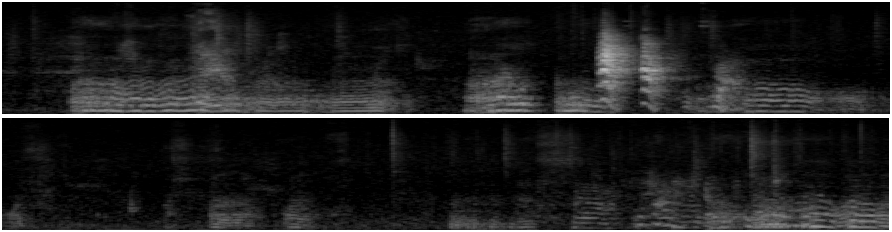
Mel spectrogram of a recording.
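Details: Two Pekingese dogs growl in play, with rumbling harmonic growls broken by a sharp yap.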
